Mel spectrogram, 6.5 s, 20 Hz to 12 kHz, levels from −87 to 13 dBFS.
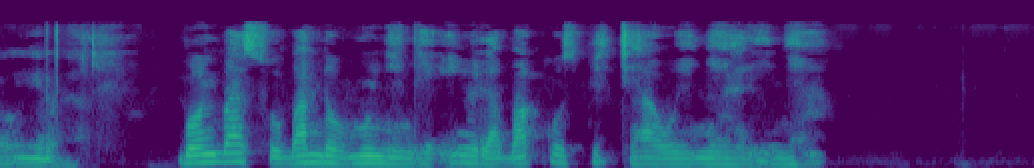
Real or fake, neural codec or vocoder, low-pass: fake; codec, 16 kHz, 2 kbps, FreqCodec, larger model; 7.2 kHz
